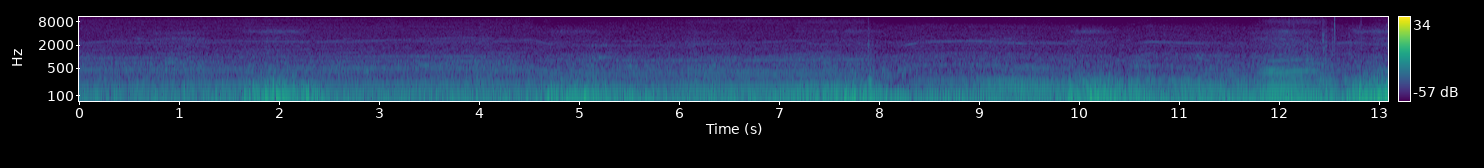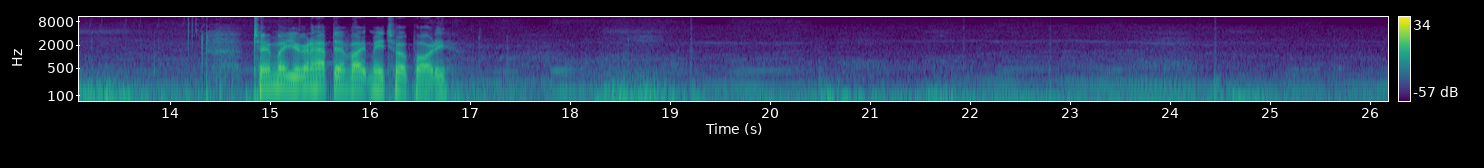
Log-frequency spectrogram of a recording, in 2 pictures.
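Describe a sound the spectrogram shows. A motorcycle engine hums steadily, rising and falling in pitch as it speeds along.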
